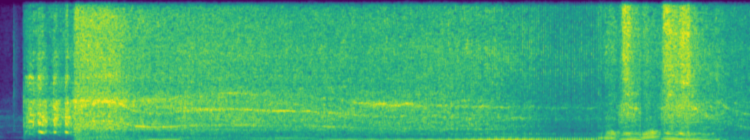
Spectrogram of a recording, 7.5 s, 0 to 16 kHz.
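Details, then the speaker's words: 2008 BMW K1200GT after fuel pump replacement, tank refilled: catches quickly after a short crank, settles into a steady smooth idle, then revs up cleanly twice; normal start and run. "Sounds like horsepower to me."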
